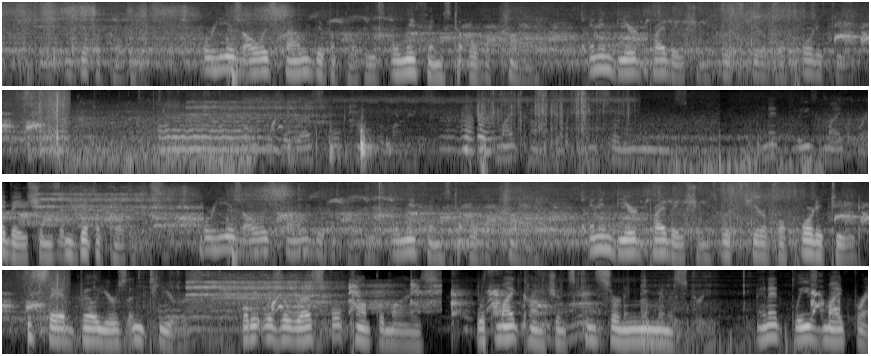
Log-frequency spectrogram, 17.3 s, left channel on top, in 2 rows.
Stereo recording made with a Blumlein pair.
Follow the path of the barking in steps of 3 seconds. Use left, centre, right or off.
right, centre, centre, right, right, right.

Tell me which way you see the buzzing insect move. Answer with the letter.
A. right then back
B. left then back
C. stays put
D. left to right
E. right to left
A.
